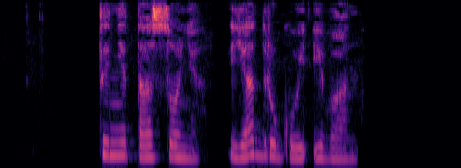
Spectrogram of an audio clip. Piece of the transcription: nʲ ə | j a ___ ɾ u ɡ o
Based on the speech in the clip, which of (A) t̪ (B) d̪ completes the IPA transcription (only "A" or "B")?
B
